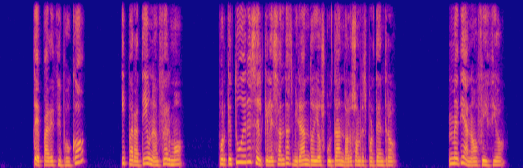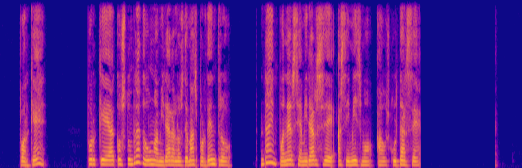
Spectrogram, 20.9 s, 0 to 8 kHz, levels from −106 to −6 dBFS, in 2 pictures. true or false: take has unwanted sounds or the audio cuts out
false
